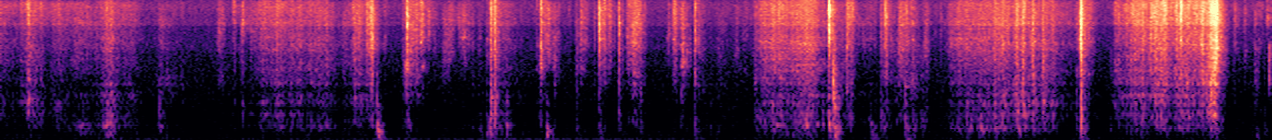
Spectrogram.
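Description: Adhesive mesh silkscreen stencil being slowly peeled off a painted sign: faint rustling and crackling as it lifts from the surface, with a few soft clicks.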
